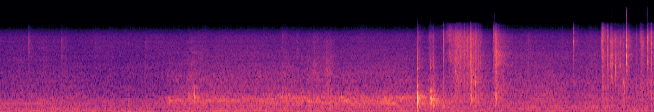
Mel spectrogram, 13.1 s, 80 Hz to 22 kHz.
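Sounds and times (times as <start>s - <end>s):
paper rustling: 8.9s - 10.2s, 12.0s - 13.0s.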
